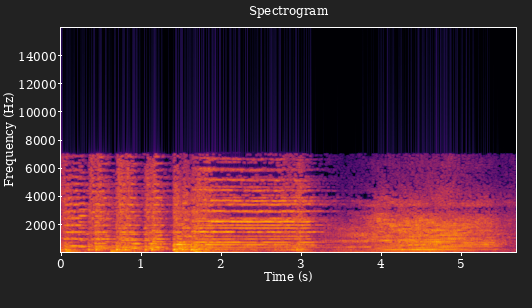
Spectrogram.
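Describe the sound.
A racing car engine roars during a race, loud and harmonically rich with a steady whine. It dips briefly partway through, then a rougher, noisier surge swells and fades.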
